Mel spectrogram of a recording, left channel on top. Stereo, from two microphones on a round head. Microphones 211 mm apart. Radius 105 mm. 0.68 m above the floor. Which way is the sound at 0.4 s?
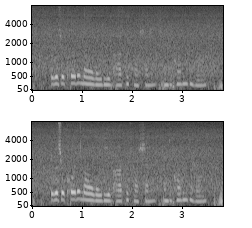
55° right (ahead or behind).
